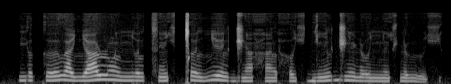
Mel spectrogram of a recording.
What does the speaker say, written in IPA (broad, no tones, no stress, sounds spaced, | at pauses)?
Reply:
j ə k ə ð a ʎ a ɹ õ l ɲ ɤ l t͡s ẽ ç ǀ ə l ʎ e l d͡ʒ ã h ã l h ɤ ç ɟ ĩ l d͡ʒ ĩ ɳ ɤ ɲ ə̃ ç ɳ ɯ ç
